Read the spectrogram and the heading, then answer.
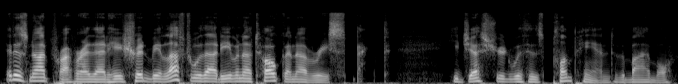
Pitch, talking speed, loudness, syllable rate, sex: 125 Hz, 210 wpm, -21 LUFS, 5.1 syllables/s, male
